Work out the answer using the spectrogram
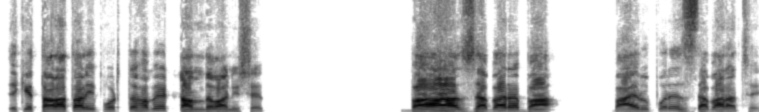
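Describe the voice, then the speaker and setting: A man's voice: fairly high pitch, fairly bright tone, smooth, dry recording, clean studio sound. A man teaching Arabic reading marks to students, patiently repeating drills and checking that everyone follows. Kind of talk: online Arabic letter lesson.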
